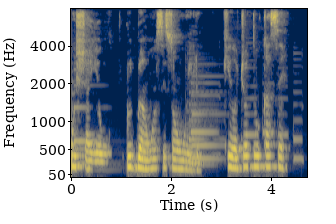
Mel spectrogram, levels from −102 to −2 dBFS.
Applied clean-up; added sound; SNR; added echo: classical method spectral subtraction.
